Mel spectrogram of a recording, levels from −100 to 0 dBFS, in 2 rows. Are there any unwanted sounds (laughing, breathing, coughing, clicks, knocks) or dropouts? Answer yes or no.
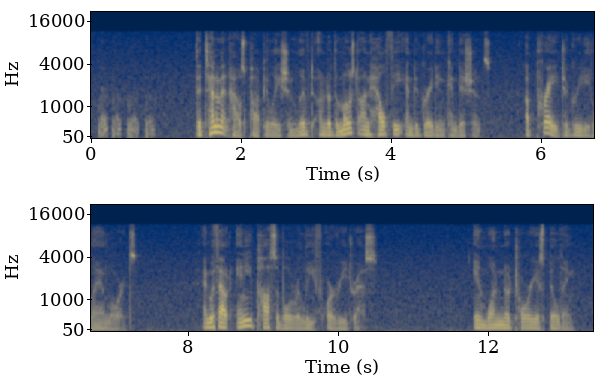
yes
